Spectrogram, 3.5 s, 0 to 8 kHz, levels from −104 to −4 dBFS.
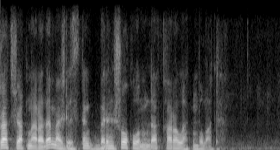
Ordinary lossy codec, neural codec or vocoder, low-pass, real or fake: Opus, 16 kbps; codec, 16 kHz, 4 kbps, FunCodec, trained on LibriTTS, 50 frames a second; 7.2 kHz; fake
